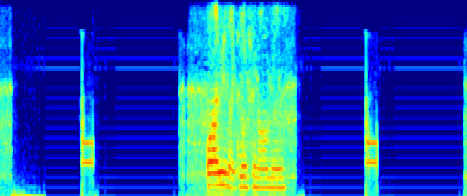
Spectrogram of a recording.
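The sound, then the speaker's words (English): A shortwave radio station's buzzer tone, with the station operator on the buzzer, sounds in short, harsh bursts at irregular intervals, with a longer stretch of muffled voice and buzz over the radio in the middle. “I want to let you know really quick, the operator's on right now, on the buzzer, so you might want to go, because I just heard the mic get picked up.”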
